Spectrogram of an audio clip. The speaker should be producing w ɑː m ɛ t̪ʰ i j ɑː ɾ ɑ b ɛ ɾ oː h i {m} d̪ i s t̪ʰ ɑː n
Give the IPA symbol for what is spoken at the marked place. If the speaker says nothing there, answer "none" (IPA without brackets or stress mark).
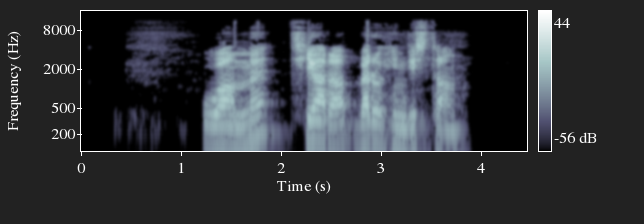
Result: n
